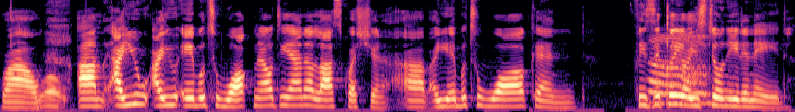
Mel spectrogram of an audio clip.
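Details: Adult woman speaking; ordinary speech.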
